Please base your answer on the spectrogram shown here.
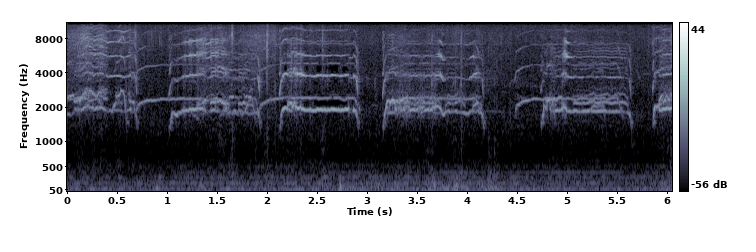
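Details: Four peregrine falcon chicks, 6-8 days old, at a water tower in Scheveningen on 8 May 2023, beg while a parent feeds them: strained, harmonic, wavering squeals that rise and fall, repeated about once a second over low rumbling background.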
